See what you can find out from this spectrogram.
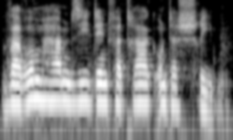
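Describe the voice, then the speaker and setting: An actress in a German radio play voicing a stern, sardonic matron of a secretive clinic, brusque, probing and condescending. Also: female voice, lowish voice, fairly even intonation, a little slow, lightly acted.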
